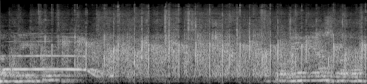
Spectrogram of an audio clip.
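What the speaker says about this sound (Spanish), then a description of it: "Den un fuerte aplauso a Cristo." Church congregation claps steadily in a dense, continuous wave throughout, with a voice and a sustained musical tone carrying over the applause.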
